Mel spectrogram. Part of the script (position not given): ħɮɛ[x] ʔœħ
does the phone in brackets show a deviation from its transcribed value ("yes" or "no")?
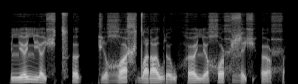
yes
